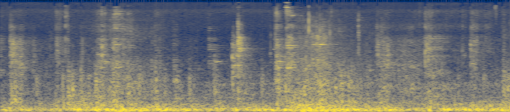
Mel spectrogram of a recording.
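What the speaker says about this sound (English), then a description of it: "Go ahead and unlock the door." A door-unlocking mechanism in the video game Resident Evil Village, a quiet, continuous grinding of gears and ratcheting clicks with low rumble underneath, without any talk.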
